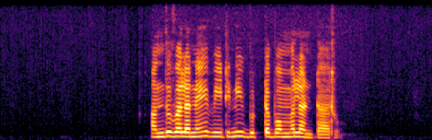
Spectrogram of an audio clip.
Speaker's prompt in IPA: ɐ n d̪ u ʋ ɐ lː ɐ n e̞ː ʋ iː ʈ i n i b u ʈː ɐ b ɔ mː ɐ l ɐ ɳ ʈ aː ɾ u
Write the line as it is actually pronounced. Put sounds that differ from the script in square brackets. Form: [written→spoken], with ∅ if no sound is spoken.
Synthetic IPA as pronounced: ɐ n d̪ u ʋ ɐ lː ɐ n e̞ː ʋ iː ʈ i n i b u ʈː ɐ b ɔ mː ɐ l ɐ ɳ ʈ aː ɾ u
